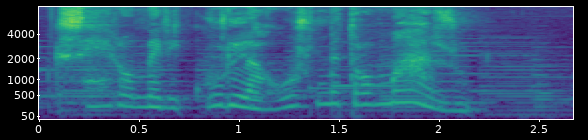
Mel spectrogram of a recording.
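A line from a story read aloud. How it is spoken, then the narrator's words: Whisper. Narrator (Greek): ψιθύρισε ο Τόμ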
